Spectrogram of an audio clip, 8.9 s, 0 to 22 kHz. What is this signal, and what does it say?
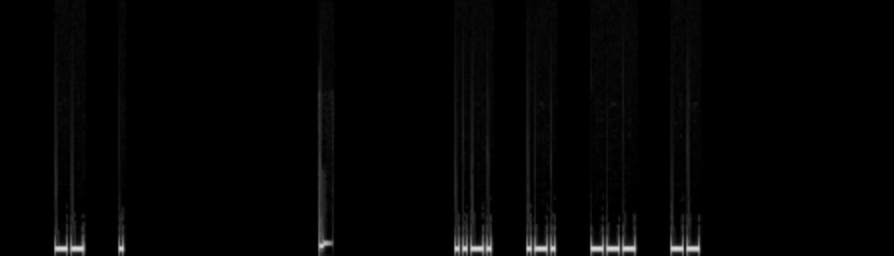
Morse code, heard as a keyed tone, about 30 wpm, spaced as for 17 wpm, 700 Hz. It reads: ME FROM
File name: course / 30:10wpm / 237 Lesson 38f - Letter q - Words 30wpm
